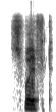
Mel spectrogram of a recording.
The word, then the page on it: swift: American English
